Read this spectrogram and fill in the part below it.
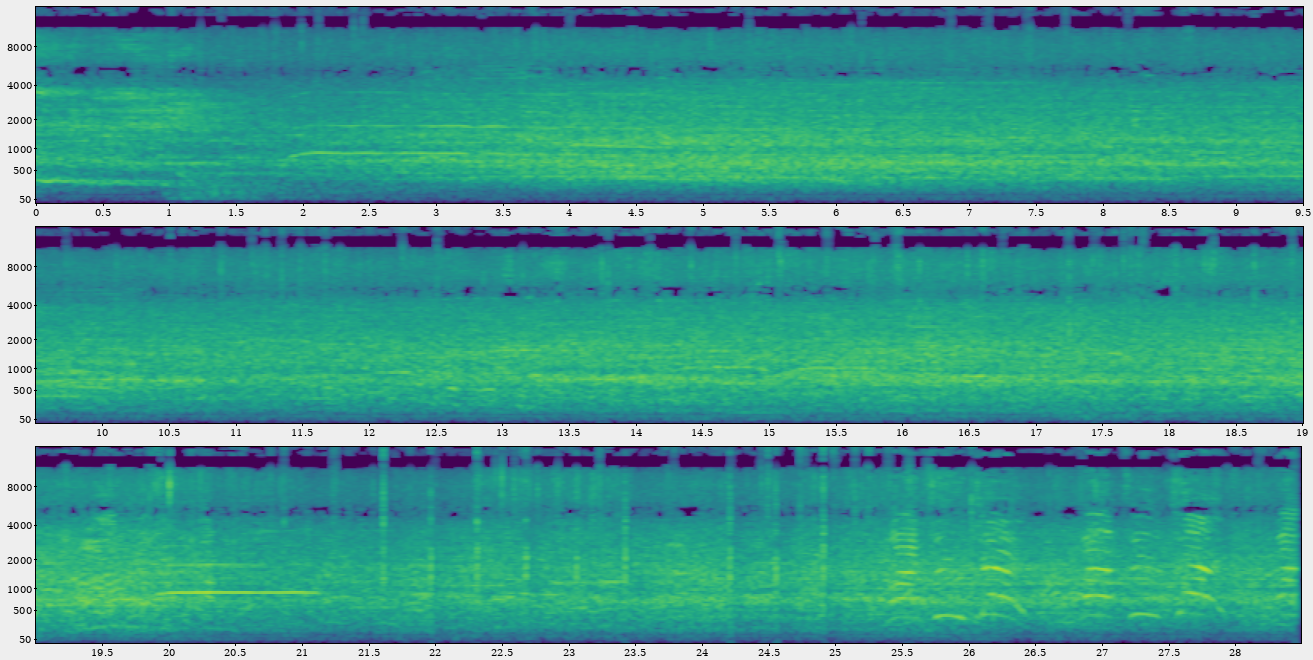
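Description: A large crowd cheers and shouts steadily in a big echoing arena.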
